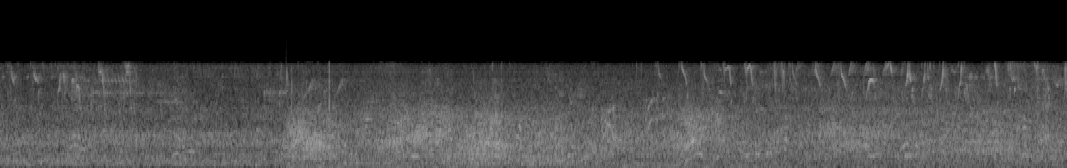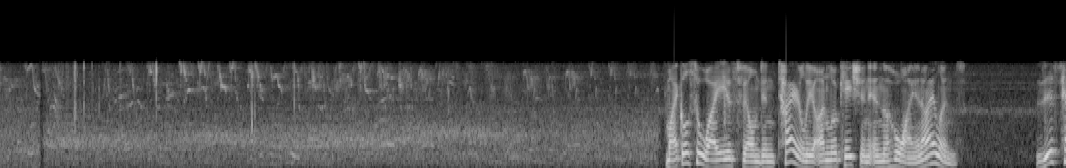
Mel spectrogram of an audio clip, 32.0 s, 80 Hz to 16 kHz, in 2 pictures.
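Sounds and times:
birds chirping: 0.0 - 28.4
outdoor hiss: 13.5 - 32.0.

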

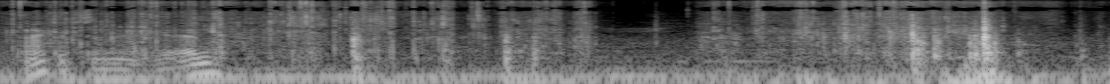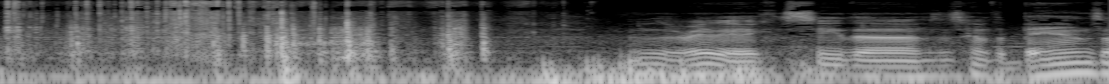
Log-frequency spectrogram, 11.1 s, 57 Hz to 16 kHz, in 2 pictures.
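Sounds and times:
plastic bags crinkling: 0.0 - 8.0.

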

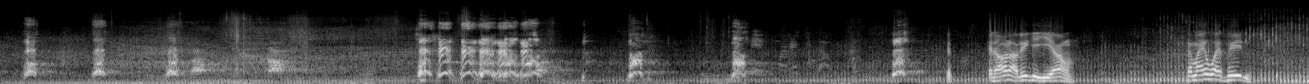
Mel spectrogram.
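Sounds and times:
dog barking: 0.2 - 3.1, 4.2 - 7.7, 8.8 - 9.4.

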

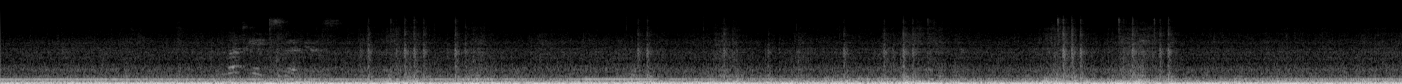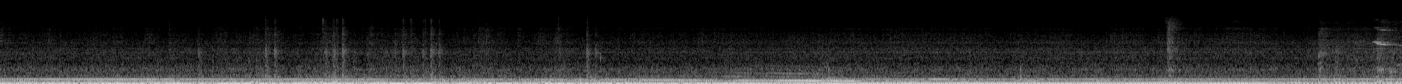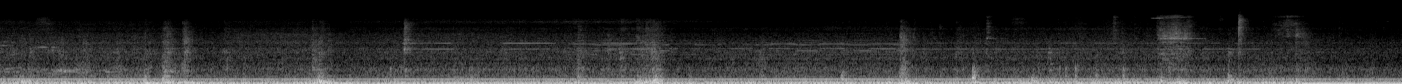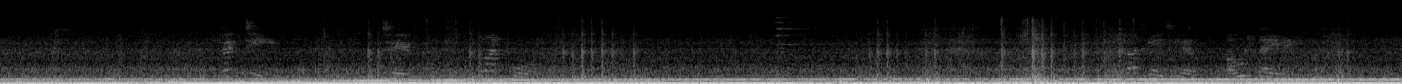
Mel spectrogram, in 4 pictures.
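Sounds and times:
bus drivetrain drone: 0.0 - 56.0
low road rumble: 0.0 - 56.0
rattles and knocks from bus body: 3.5 - 12.4, 13.5 - 20.6, 27.0 - 35.2, 36.4 - 41.3, 45.0 - 54.2, 55.0 - 56.0.

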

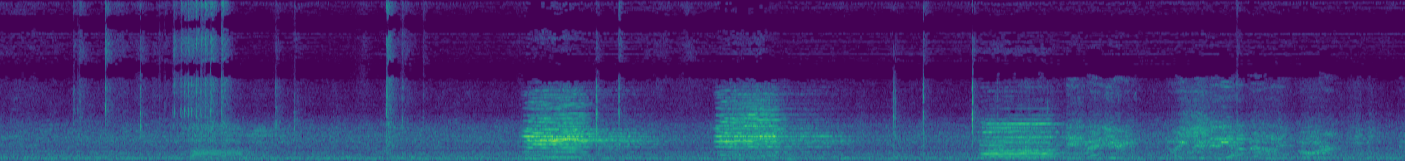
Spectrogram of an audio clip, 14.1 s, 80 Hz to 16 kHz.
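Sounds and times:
model trains rolling on track: 0.0 - 14.0
electronic diesel horn blasts: 1.9 - 2.7, 5.2 - 8.4, 9.8 - 10.7.

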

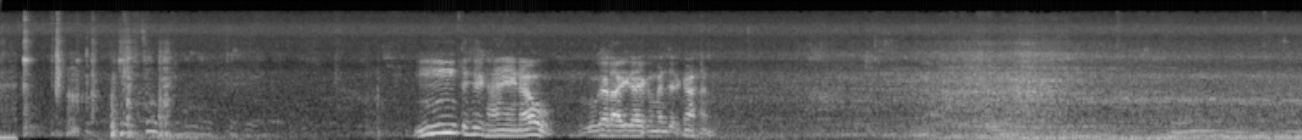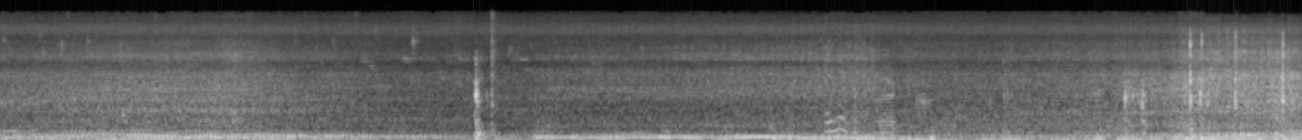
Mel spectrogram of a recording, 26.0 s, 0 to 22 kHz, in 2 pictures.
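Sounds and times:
low engine rumble: 0.0 - 0.2, 0.9 - 4.1, 6.5 - 26.0.

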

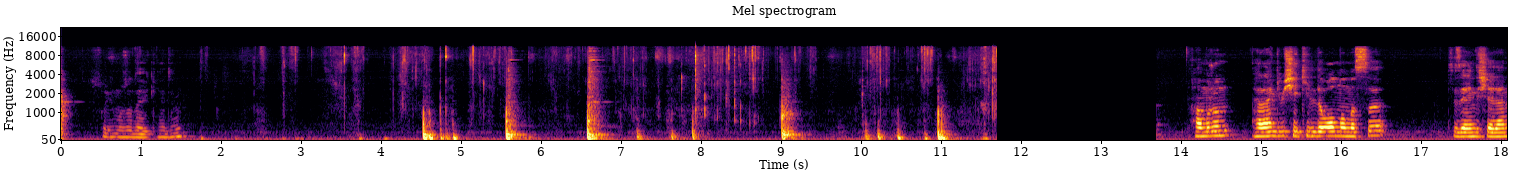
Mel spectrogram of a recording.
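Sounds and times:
hands squelching wet dough: 1.7 - 11.7
dough thumping against metal bowl: 4.4 - 8.3, 9.0 - 9.4.

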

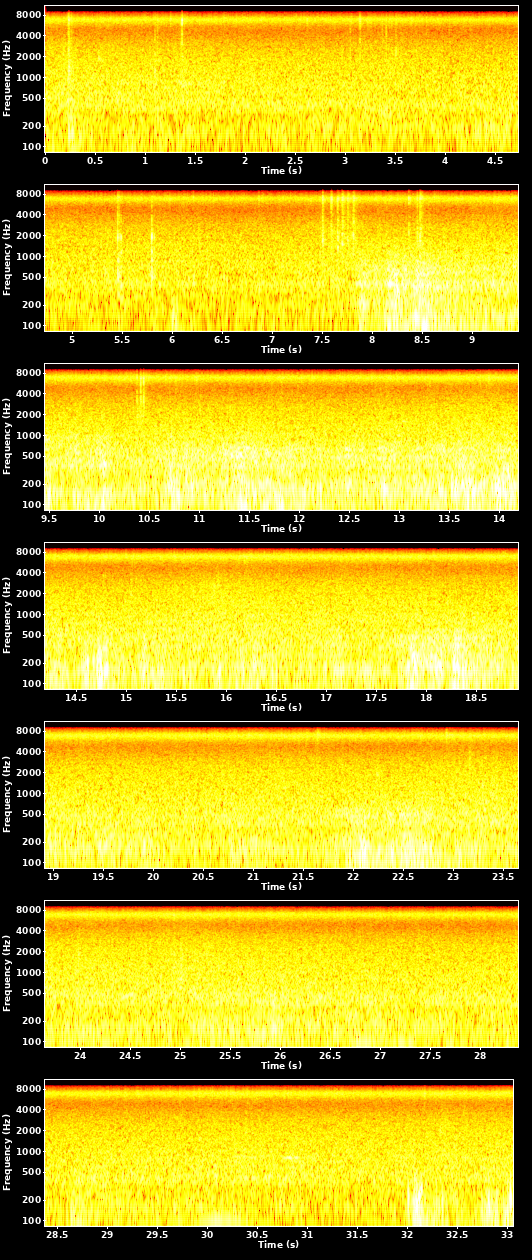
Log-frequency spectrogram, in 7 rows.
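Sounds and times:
heavy rain pouring: 0.0 - 33.0
thunder rumbling: 7.8 - 18.9.

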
